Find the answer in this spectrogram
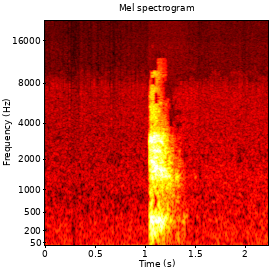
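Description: A person clearing their throat once, briefly, about a second in, against near silence.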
